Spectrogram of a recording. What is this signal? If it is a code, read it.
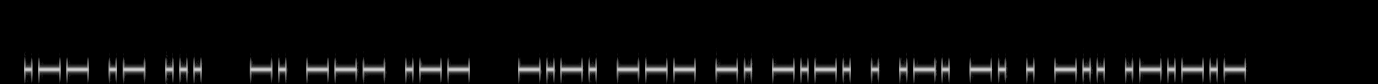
Morse code, heard as a keyed tone, about 17 wpm, 700 Hz. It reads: WAS NOW CONCERNED.
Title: Sentences from Top 1000 Words - Review Part 6 - 17wpm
